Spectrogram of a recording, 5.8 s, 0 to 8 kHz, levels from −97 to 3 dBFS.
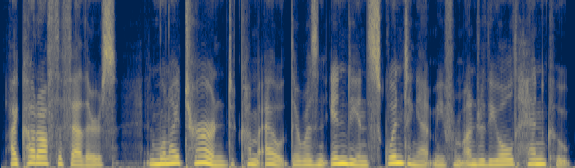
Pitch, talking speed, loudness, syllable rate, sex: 225 Hz, 260 wpm, -16 LUFS, 5.9 syllables/s, female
